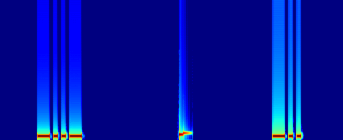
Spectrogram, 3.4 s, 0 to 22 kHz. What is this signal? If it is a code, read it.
Morse code, heard as a keyed tone, about 30 wpm, 700 Hz. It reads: X D
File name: Single-Letter-Number-30wpm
